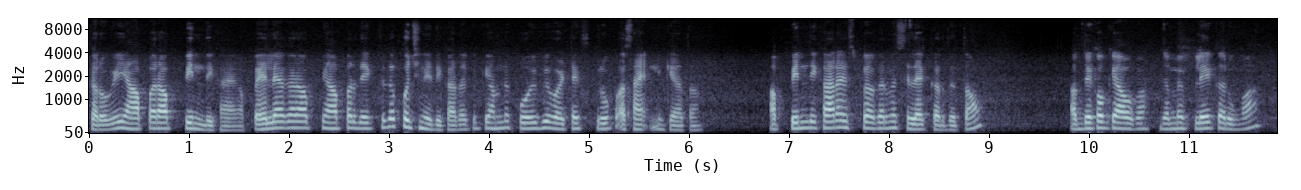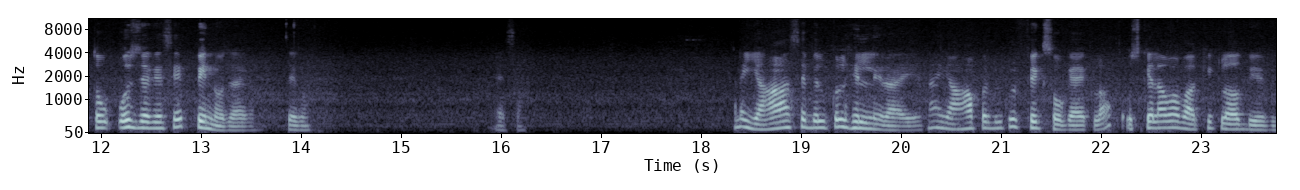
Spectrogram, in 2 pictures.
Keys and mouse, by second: 9.9-10.7 middle drag, 13.8 click.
